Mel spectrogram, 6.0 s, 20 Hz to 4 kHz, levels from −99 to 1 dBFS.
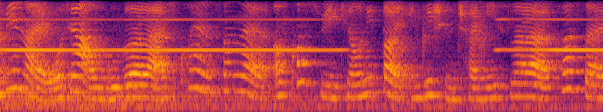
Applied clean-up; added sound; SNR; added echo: none; Wind instrument, woodwind instrument; 3 dB; none.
